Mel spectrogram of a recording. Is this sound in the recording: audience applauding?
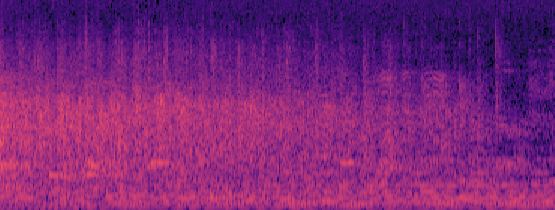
yes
